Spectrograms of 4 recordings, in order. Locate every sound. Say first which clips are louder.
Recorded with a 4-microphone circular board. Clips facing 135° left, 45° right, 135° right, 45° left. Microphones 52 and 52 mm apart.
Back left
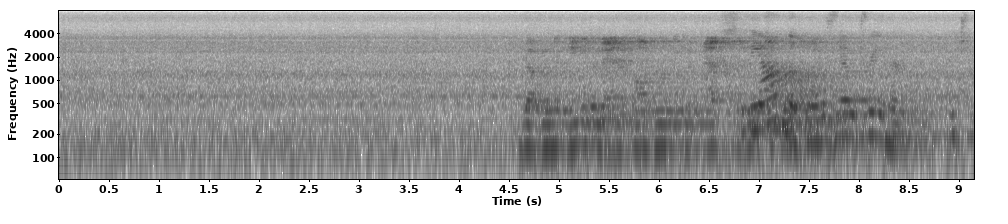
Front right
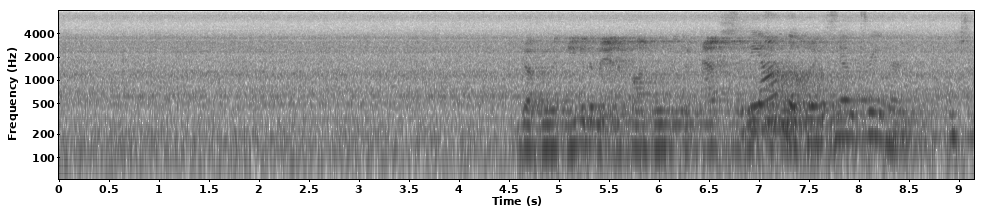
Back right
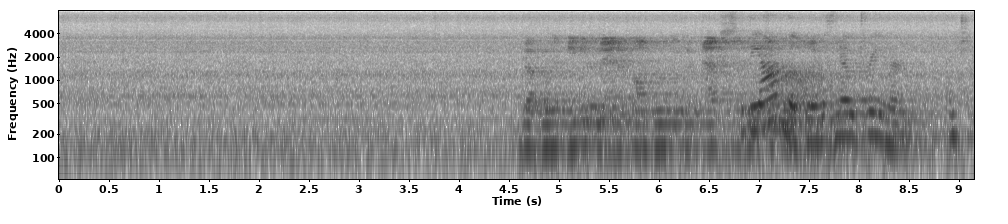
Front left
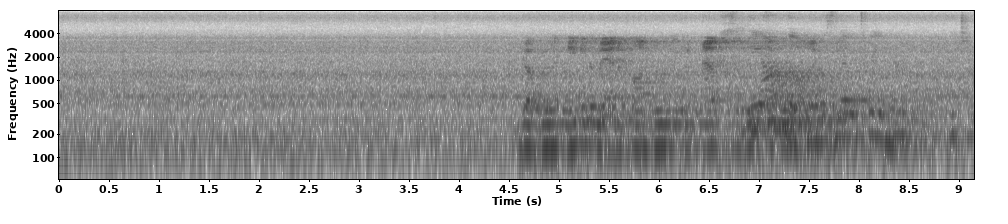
4.6 s a man speaking: front right 1 dB, front left 1 dB; 20° right, 5.5 m
6.8 s a woman speaking: even, back right 6 dB; 125° right, 1.5 m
